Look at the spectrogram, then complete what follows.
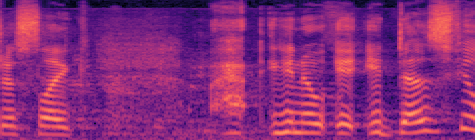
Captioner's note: audience laughs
